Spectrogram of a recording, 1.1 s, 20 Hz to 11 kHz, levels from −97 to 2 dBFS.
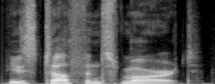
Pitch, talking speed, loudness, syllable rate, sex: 140 Hz, 225 wpm, -17 LUFS, 3.9 syllables/s, male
